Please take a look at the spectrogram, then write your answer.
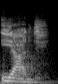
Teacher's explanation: como iate simplificando ela é lida como iade e significa mão o de final Deve ser duro e não como EAD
